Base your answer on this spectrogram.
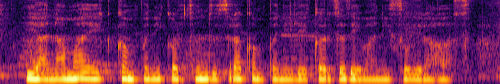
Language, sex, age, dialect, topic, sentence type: Marathi, female, 36-40, Northern Konkan, banking, statement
